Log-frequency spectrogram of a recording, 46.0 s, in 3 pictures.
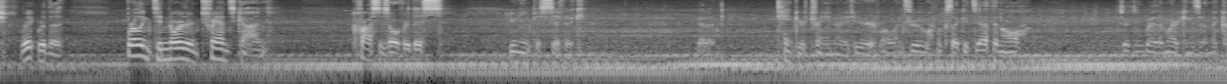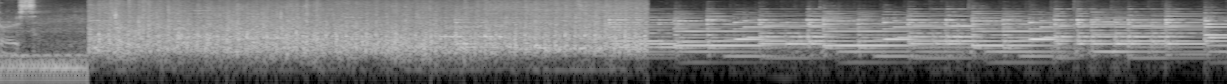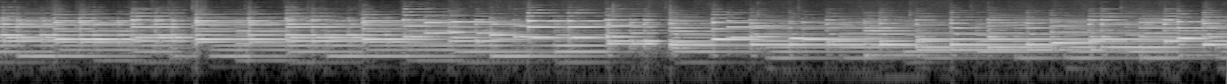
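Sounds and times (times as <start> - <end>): piano music: 0.0 - 46.0
rushing noise of moving train: 2.5 - 23.5.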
